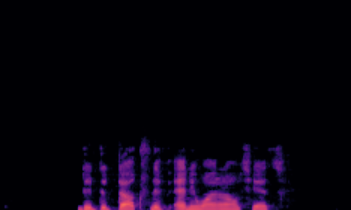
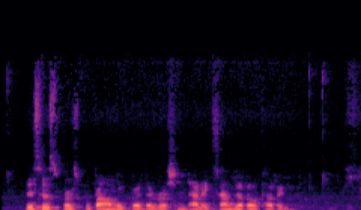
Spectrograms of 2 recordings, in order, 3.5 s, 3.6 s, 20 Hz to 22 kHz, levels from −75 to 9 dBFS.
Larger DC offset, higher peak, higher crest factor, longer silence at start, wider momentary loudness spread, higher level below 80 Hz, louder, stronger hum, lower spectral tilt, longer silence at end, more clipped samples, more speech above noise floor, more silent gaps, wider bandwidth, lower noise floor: neither; second, -8 dBFS vs -2 dBFS; about the same, 20 dB vs 18 dB; first, 0.8 s vs 0.25 s; about the same, 6 LU vs 6 LU; second, -64 dBFS vs -46 dBFS; second, -27 LUFS vs -20 LUFS; neither; about the same, -6 dB/octave vs -6.5 dB/octave; about the same, 0.7 s vs 0.7 s; neither; first, 51 dB vs 29 dB; neither; second, 7.6 kHz vs 16.5 kHz; first, -78 dBFS vs -48 dBFS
